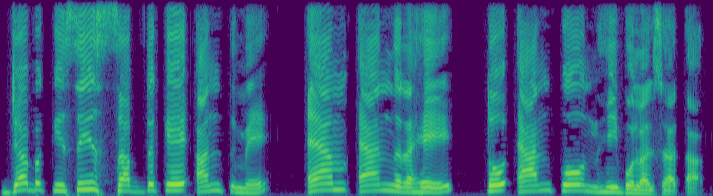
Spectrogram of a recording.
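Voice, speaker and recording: A teacher explaining English silent-letter rules in Hindi, slowly repeating each rule and example word. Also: mid-range voice, clear, resonant tone, no echo.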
